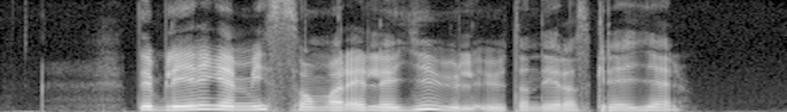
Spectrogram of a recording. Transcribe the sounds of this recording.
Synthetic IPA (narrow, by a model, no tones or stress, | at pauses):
d̪̥ɛbliɾɪŋːənmɪsɔmːaɾʔɛlːəɾjʉ̟ːlʉ̟̰ːt̪and̪eːɾasɡɾɛjːə̰ɾ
